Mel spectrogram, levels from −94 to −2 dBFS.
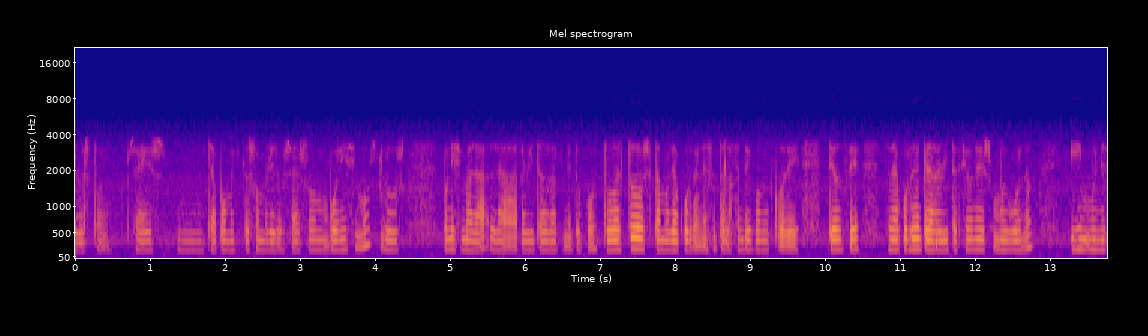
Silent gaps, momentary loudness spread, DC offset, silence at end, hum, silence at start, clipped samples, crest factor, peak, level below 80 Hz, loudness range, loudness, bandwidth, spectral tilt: none; 16 LU; under 0.1%; 0 s; none; 0 s; under 0.1%; 18 dB; -18 dBFS; -80 dBFS; 6 LU; -36 LUFS; 8 kHz; -7 dB/octave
